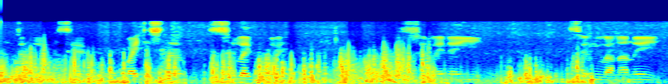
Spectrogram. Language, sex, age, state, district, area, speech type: Bodo, male, 45-60, Assam, Udalguri, rural, spontaneous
